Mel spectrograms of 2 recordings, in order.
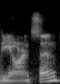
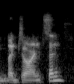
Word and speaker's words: Bjornson: My name is Bjornson. You did say it right, by the way, yeah. which is very surprising. It's usually Bjornson.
